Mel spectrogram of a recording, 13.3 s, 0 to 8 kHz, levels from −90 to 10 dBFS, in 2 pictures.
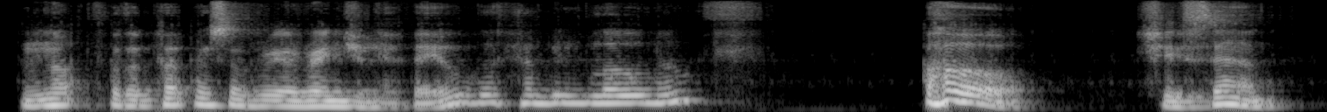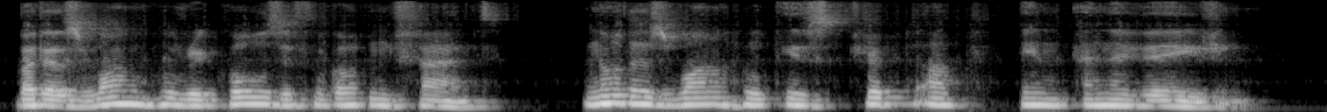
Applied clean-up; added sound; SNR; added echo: neural mask model DeepFilterNet 3.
